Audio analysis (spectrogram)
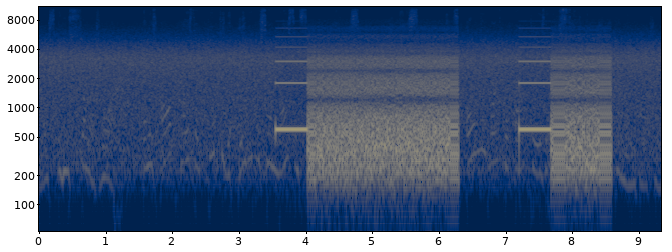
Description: POCSAG pager data (1200 baud), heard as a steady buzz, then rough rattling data, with radio hiss and speech in Persian.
